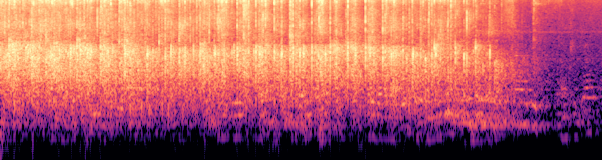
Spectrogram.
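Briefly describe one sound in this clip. An audience applauds in a large room, then the clapping fades.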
